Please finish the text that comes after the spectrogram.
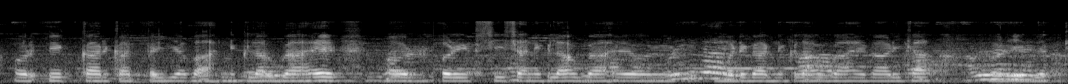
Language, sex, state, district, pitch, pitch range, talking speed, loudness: Hindi, male, Chhattisgarh, Bilaspur, 165 Hz, 160-170 Hz, 150 wpm, -17 LUFS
